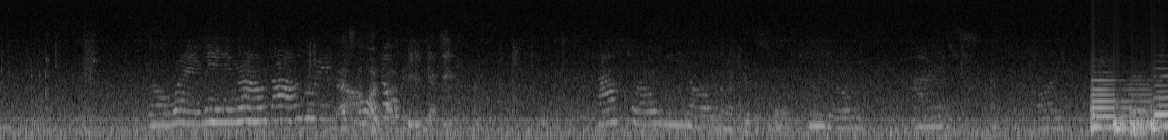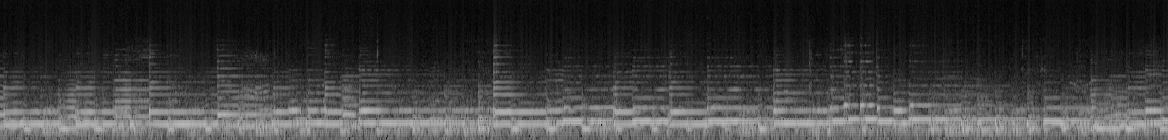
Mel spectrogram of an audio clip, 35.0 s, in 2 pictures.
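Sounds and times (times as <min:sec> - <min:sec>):
practice minuet duet: 0:02.2 - 0:06.3, 0:09.0 - 0:13.1, 0:13.7 - 0:35.0.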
